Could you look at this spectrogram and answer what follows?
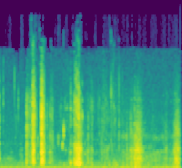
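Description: Someone bites and chews a crunchy Walmart Great Value chocolate chip cookie up close, making several sharp crisp crunches in quick bursts and then softer crackling chews, with no talk.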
